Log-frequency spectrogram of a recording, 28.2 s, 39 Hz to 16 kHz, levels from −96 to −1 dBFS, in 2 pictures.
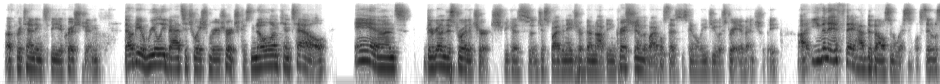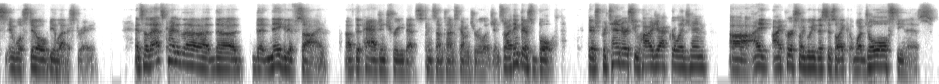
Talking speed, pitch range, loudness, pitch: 225 wpm, 115-150 Hz, -22 LUFS, 130 Hz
